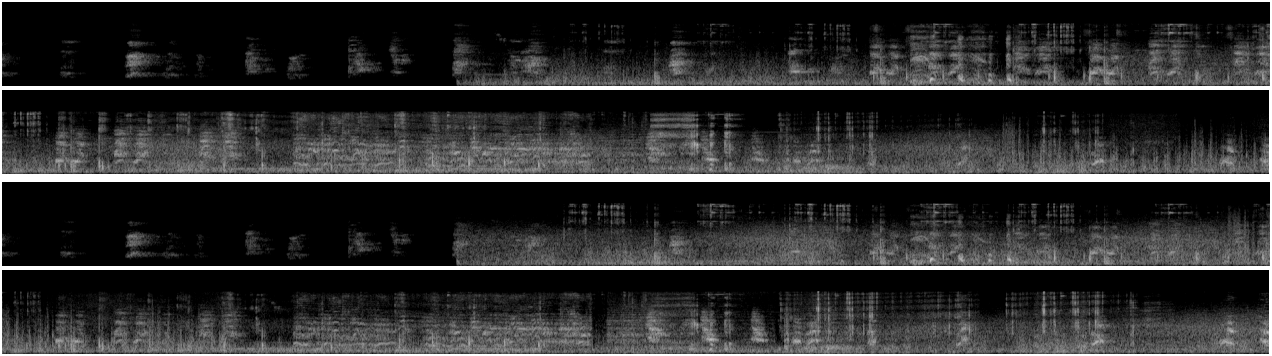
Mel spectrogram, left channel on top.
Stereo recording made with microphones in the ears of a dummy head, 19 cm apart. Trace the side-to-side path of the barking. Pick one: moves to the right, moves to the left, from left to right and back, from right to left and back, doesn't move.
moves to the right.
